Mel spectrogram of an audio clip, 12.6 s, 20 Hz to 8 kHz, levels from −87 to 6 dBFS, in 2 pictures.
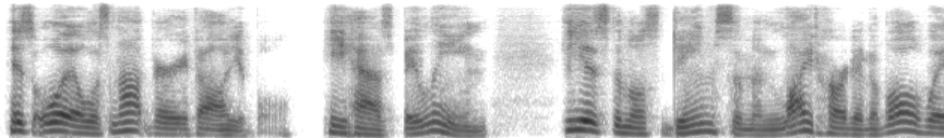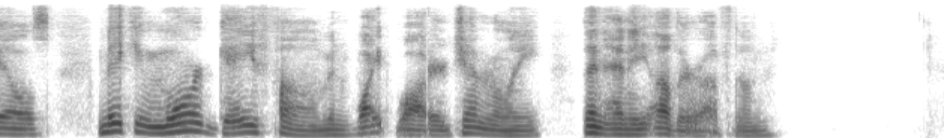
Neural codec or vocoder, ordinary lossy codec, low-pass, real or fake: codec, 44.1 kHz, 2.6 kbps, DAC; AAC, 48 kbps; 7.2 kHz; fake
